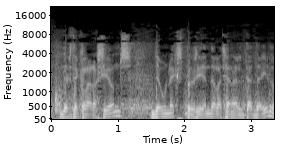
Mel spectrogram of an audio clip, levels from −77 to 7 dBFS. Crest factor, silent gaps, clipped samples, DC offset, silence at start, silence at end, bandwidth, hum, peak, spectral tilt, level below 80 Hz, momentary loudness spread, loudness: 12 dB; none; under 0.1%; under 0.1%; 0 s; 0 s; 10.5 kHz; none; 0 dBFS; -6 dB/octave; -30 dBFS; 2 LU; -12 LUFS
